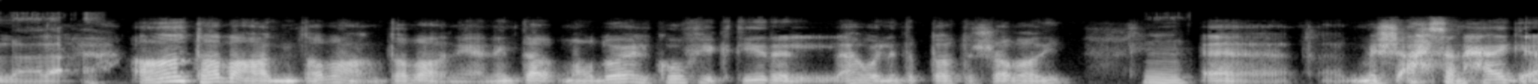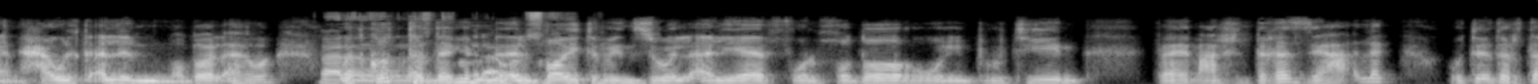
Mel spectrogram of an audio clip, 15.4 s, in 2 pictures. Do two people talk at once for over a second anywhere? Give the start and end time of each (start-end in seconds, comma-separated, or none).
9.3-10.8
